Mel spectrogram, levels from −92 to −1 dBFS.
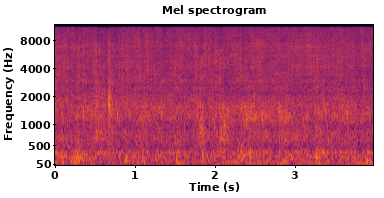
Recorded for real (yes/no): no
